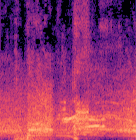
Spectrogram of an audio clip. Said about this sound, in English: With that body slamming, and the crowd goes,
